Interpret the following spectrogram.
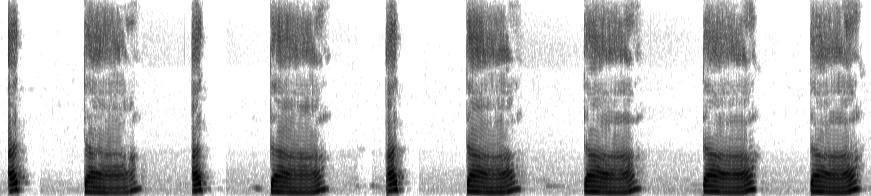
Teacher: ता अदा करते वक्त जो जुबान की नोक है ये ऊपर वाले दो दांतों की जड़ से लगेगी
